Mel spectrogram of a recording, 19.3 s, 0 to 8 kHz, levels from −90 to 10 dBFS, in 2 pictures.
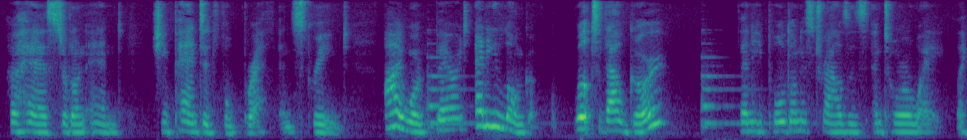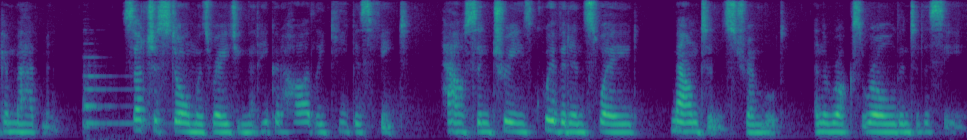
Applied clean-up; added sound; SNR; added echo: neural separator model SepFormer DNS4.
